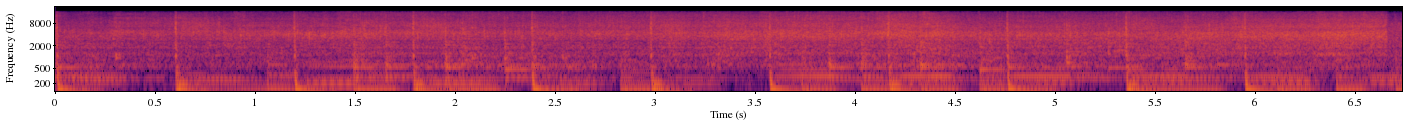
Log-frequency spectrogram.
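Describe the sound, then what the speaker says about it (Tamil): Ginger garlic paste sizzles loudly in a hot pan while a spoon scrapes and stirs in quick, repeated strokes, with no talking. "2 டீஸ்பூன் இஞ்சி பூண்டு விழுதை சேர்த்து நல்லா வதக்குங்க"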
